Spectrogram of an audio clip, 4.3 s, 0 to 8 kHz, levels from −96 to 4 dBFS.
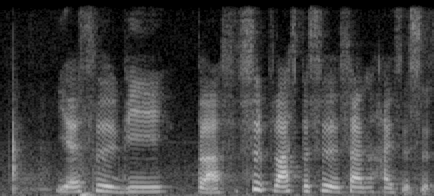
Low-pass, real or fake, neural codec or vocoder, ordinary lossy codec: none; real; none; none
